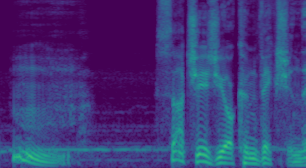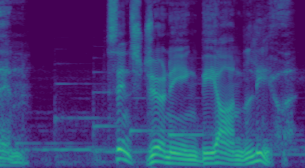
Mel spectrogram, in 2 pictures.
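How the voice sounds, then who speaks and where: A man playing a calm, learned, courteous scholar of ancient lore in a video game, speaking in a formal, measured, eloquent way. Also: low voice, exaggerated voice. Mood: grave, reflective. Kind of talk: video game dialogue acting.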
